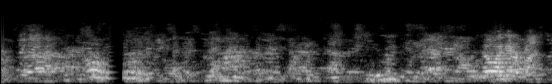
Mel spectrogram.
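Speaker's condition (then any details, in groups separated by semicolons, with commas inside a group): No condition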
